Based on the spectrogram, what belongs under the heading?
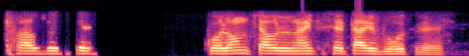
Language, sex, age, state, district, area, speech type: Odia, male, 18-30, Odisha, Nabarangpur, urban, conversation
